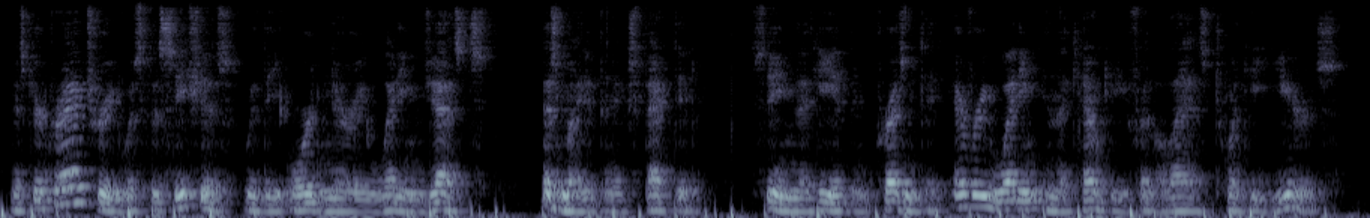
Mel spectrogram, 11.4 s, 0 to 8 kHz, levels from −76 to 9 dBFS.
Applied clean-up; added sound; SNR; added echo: none; Typing; 11 dB; reverberation time 0.4 s.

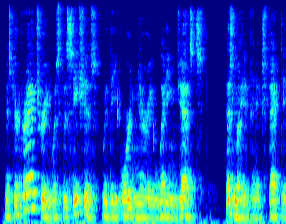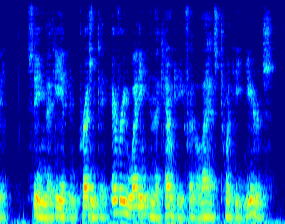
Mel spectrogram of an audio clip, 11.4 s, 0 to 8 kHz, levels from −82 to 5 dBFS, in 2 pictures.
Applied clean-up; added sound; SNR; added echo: neural separator model SepFormer DNS4.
